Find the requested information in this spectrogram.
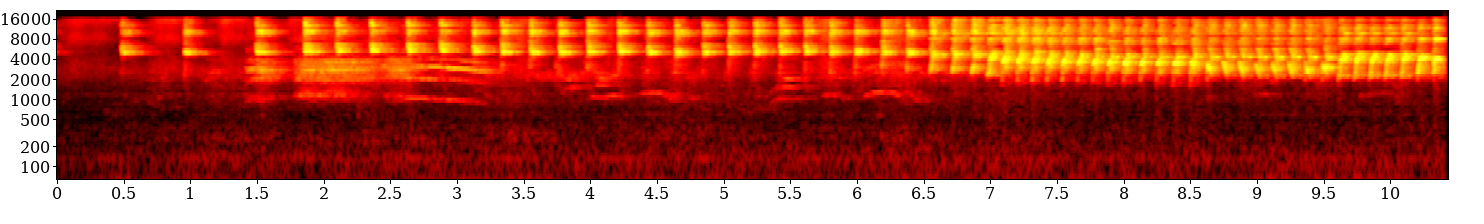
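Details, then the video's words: Lovebird song that starts with ticking 'ngetik' clicks, spaced at first then quickening, with a few whistled slurs, before breaking into a long, fast, continuous high chattering ngekek trill. "LOVEBIRD NGETIK LANJUT NGEKEK PANJANG"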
